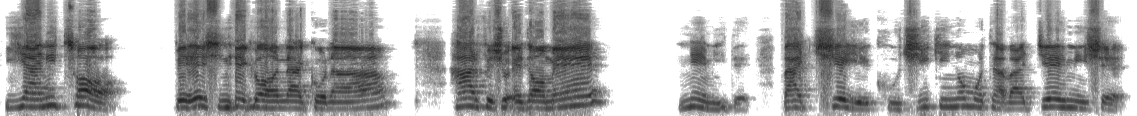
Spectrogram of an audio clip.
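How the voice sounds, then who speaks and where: Speaking straight to his class, a thirtysomething man leads a live communication-skills webinar with a lively, playful energy. His voice is high.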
